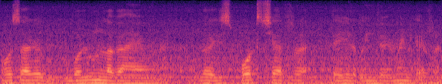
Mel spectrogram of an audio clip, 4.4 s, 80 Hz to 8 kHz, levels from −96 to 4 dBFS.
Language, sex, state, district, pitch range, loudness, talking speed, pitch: Hindi, male, Uttar Pradesh, Ghazipur, 105-110 Hz, -24 LUFS, 80 wpm, 110 Hz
